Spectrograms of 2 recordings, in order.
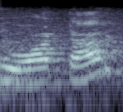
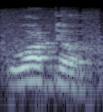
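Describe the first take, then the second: First: It is said in an Indian English accent. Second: It is said in a British English accent. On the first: "আমরা বাংলায় বলি" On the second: "ওরা বলছে"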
